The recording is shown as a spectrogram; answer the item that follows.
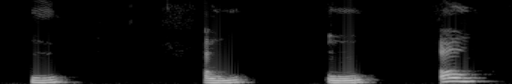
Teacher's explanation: जिन स्वरों के उच्चारण में होंठ वृत्तमुखी या गोलाकार होते हैं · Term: वृत्तमुखी स्वर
